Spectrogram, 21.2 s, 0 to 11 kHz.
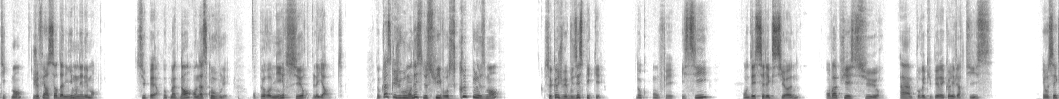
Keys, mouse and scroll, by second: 0.7 middle click, 2.5 Tab, 3.5 middle click, 4.1-5.2 scroll up 1, 6.3-12.7 drag, 12.7 Tab.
